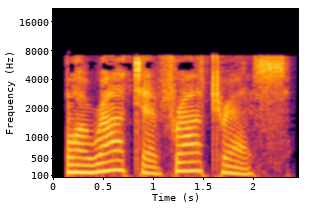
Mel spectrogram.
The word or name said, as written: orate fratres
